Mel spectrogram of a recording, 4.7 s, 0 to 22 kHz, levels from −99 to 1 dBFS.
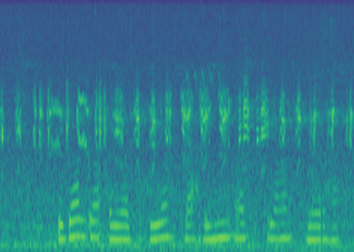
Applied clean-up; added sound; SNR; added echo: none; Bird; 1 dB; none.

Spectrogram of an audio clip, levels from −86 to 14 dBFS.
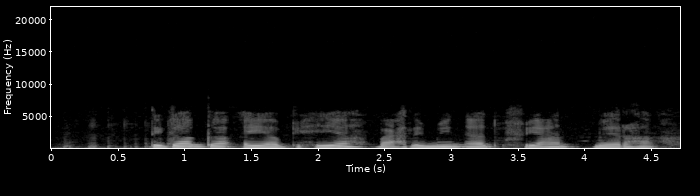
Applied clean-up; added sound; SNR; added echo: none; none; none; none.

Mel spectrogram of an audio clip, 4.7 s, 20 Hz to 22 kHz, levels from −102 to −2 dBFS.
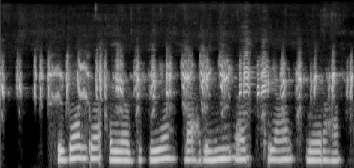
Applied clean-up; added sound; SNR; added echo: neural mask model Resemble Enhance denoiser.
